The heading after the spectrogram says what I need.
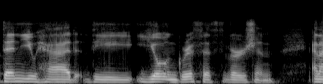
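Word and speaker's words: Gruffudd: you had the young Griffith version and I realize how his name is spelled but that is how it's pronounced I had to look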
